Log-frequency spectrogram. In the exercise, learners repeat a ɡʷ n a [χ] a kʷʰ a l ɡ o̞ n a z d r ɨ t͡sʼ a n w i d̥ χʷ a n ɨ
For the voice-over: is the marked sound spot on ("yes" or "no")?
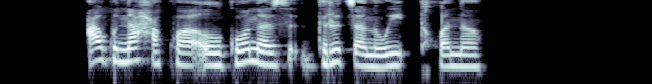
no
